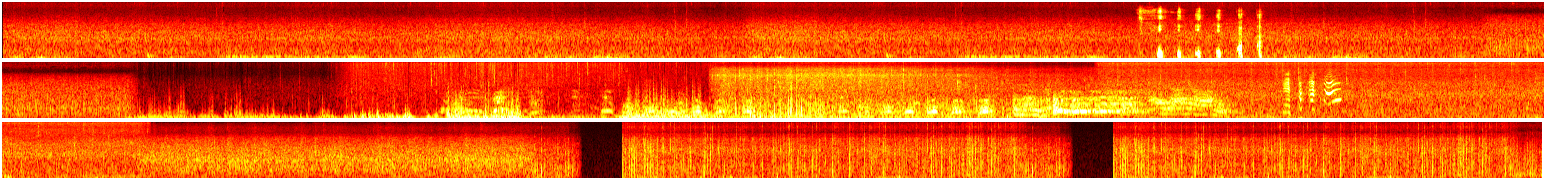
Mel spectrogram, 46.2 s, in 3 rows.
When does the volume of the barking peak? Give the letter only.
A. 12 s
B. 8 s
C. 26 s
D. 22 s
C.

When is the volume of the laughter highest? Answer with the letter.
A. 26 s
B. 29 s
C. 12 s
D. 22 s
C.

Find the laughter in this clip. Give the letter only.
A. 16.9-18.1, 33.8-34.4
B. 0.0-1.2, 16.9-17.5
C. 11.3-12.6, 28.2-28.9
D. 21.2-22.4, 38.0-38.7
C.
